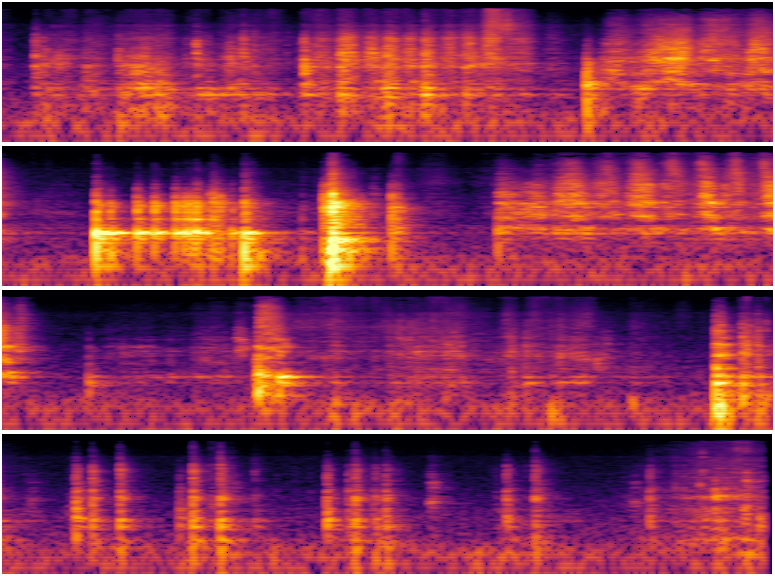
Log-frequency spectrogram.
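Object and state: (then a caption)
Plastic wipes canister, hollow. Fingertips and nails rub and scratch along the sides of an orange, hollow plastic cylindrical canister of disinfecting wipes with a paper label, partly full of wipes. Dry, papery scratching comes in uneven bursts of a second or so, separated by near-silent pauses, with a few sharper, brighter scrapes standing out. A faint hollow resonance sits in the low midrange beneath the rasp.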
